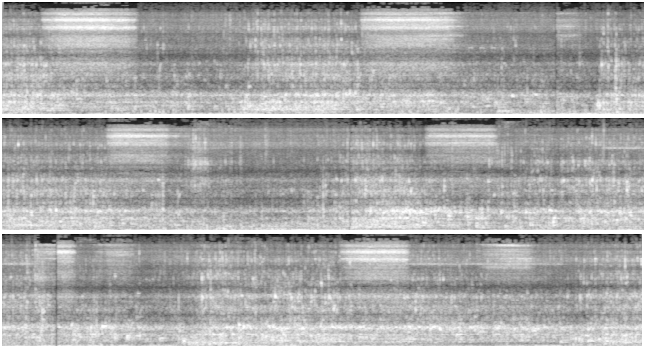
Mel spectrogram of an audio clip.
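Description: Scuba regulator breathing underwater: a short hissing inhale about every five seconds over a steady low rumble of exhaled bubbles and water.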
